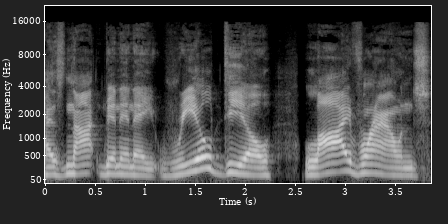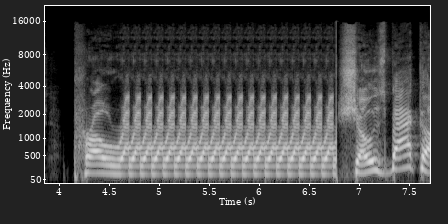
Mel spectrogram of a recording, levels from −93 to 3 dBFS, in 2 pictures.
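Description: A stall in the player, encoder or stream most likely left it resending the last fragment it held, and this speech clip shows the result as a broken-record loop from 4.70 to 6.77 s. A slice of about 113 ms repeats exactly, back to back, 18 times, giving a rapid stutter in place of the real audio, and whatever should have been heard during those two seconds is lost.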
